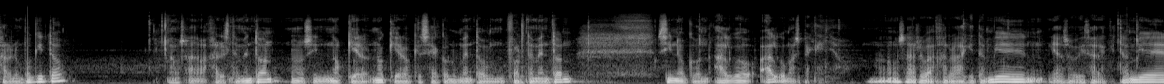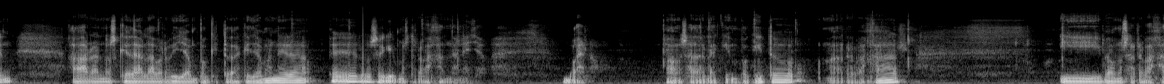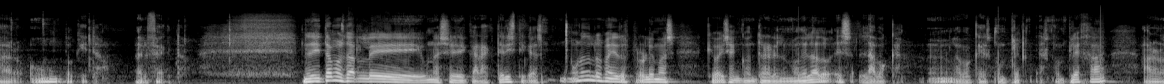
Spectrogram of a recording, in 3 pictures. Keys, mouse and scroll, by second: 0.9 click, 2.6-4.5 middle drag, 4.5 click, 6.3-9.2 middle drag, 8.7-12.4 drag, 11.7-13.6 middle drag, 13.6-17.4 drag, 16.6-18.4 middle drag, 19.1-21.8 drag, 21.1-27.8 middle drag, 23.8 click, 29.7-33.8 scroll up 1, 33.8-34.9 middle drag.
